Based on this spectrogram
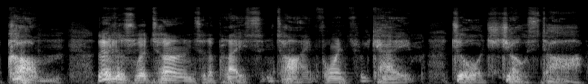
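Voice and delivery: a deep, unhurried ancient being; Carr's voice. Acted. Carr calms them, menacing.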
